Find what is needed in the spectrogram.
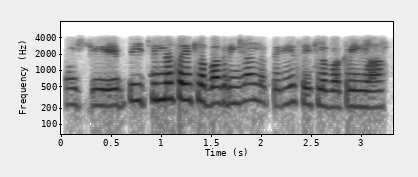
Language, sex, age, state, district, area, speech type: Tamil, female, 18-30, Tamil Nadu, Ariyalur, rural, conversation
